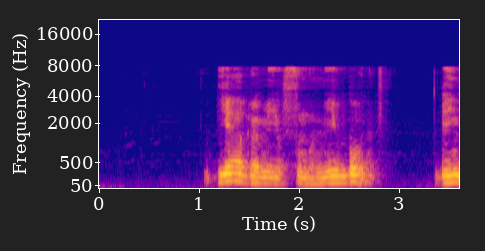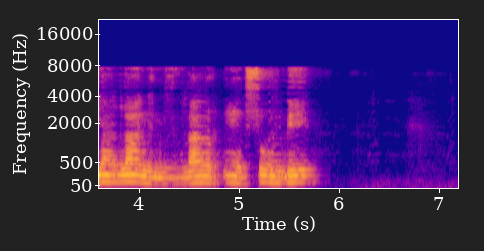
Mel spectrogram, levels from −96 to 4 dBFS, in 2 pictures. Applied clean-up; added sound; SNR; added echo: neural mask model DeepFilterNet 3.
